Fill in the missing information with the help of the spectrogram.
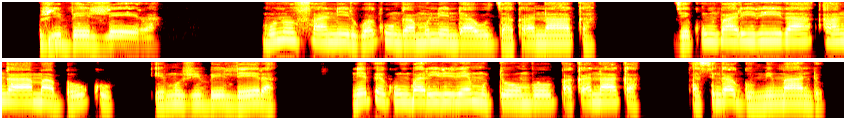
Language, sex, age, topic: Ndau, female, 36-49, health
